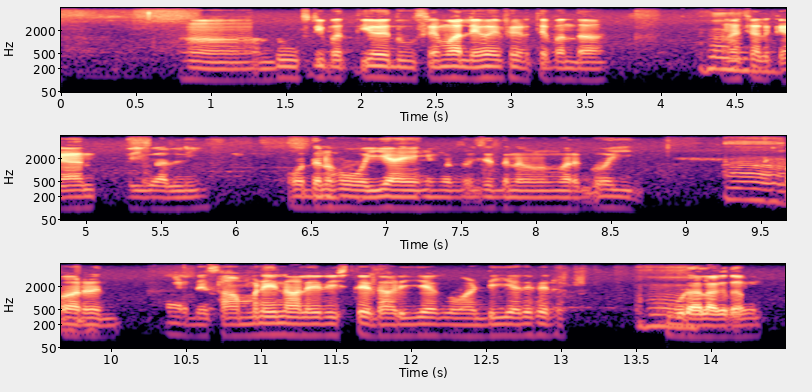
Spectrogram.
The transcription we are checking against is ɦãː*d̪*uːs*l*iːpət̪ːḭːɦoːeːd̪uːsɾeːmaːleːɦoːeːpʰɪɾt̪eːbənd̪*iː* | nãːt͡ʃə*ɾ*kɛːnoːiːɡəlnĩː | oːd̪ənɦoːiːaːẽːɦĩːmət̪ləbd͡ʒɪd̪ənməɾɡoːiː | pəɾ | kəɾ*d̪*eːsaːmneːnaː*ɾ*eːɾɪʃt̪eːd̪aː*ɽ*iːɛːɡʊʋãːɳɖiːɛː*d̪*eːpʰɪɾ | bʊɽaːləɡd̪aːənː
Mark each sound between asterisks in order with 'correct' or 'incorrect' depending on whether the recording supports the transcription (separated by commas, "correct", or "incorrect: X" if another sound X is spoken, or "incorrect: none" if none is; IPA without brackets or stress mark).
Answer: correct, incorrect: ɾ, incorrect: aː, incorrect: l, correct, incorrect: l, correct, incorrect: t̪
